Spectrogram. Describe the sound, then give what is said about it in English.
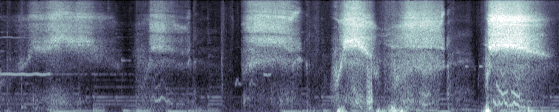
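A voice imitates ocean waves in a seashell with a series of breathy, hissing whooshes that swell and fade, about six surges, growing louder toward the end. “I hear the ocean in the shell.”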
